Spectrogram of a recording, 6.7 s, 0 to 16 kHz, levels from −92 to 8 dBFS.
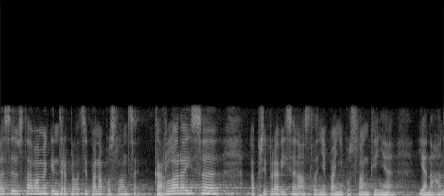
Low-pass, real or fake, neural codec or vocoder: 7.2 kHz; real; none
